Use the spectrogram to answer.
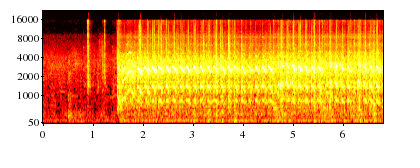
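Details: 24-volt owner-type vehicle with 430 engine that would not charge: starter cranks briefly, engine catches and settles into even, steady idle with no knocks or misses; alternator fine, rusty fuse box cut supply to voltage regulator.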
